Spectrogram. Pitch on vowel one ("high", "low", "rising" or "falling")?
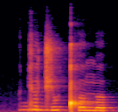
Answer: high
